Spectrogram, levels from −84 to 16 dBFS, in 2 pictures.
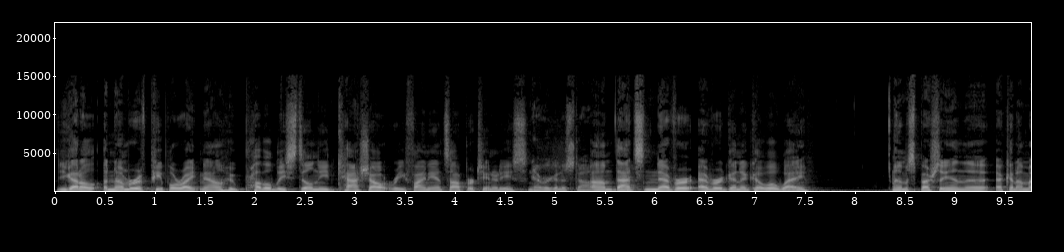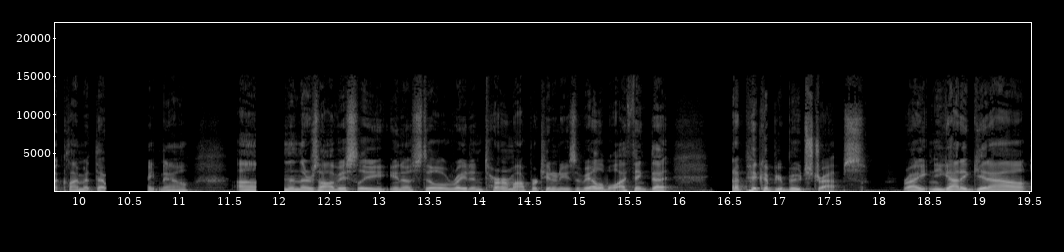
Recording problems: audio cutting out; at 10 s, at 12 s and at 16 s

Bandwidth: 15 kHz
